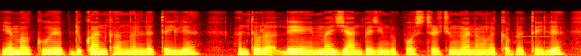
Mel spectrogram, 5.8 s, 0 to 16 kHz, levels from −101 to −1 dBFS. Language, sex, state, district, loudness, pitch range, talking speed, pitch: Wancho, male, Arunachal Pradesh, Longding, -16 LUFS, 115-130 Hz, 195 wpm, 120 Hz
